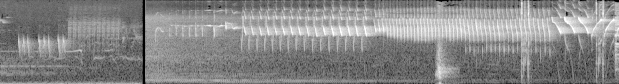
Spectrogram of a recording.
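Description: Domestic canary singing: fast trills and rolls, each phrase a rapid string of high notes. The song begins about two seconds in and grows louder and denser, running into a long continuous roll near the middle.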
